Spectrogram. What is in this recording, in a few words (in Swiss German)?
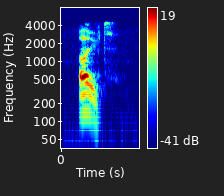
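"alt", Alsatian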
